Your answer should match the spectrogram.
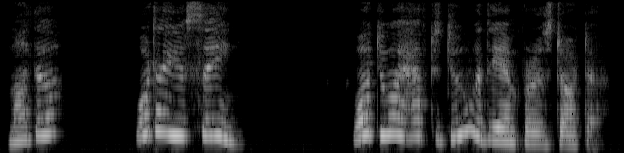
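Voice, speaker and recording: A woman's voice: very high voice, sing-song, normal speed, highs cut off, voice pushed up. A woman voicing an earnest young king in a storybook, with an emphatic, questioning manner. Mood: bewildered, protesting.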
